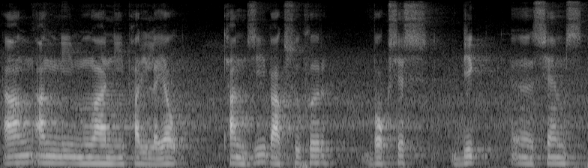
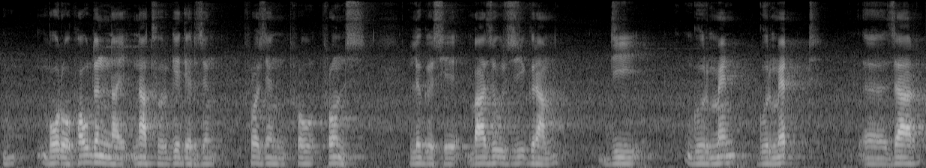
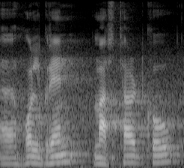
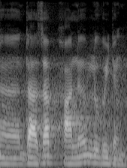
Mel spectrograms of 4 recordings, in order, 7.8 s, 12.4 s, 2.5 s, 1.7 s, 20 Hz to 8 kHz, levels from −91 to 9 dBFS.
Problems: none marked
